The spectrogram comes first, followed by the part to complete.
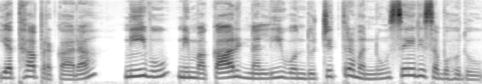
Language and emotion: Kannada, neutral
